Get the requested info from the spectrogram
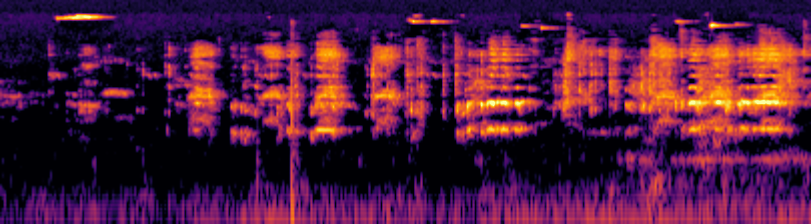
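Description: Faint bird calls: a string of short repeated notes, busiest in the second half.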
